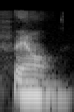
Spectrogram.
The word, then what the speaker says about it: film: Only one syllable, Mm. film.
